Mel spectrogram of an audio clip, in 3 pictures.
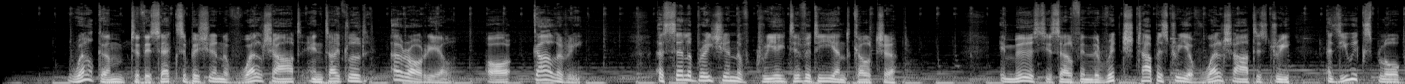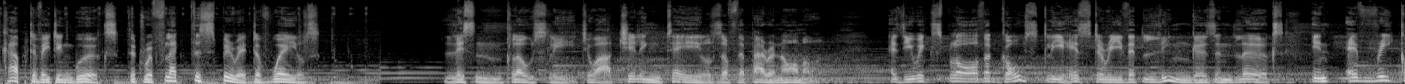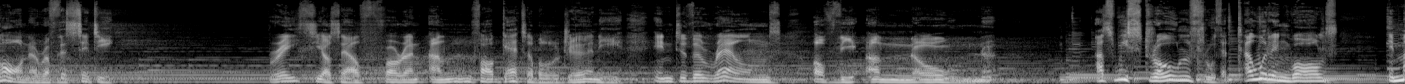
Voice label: english british audio guides

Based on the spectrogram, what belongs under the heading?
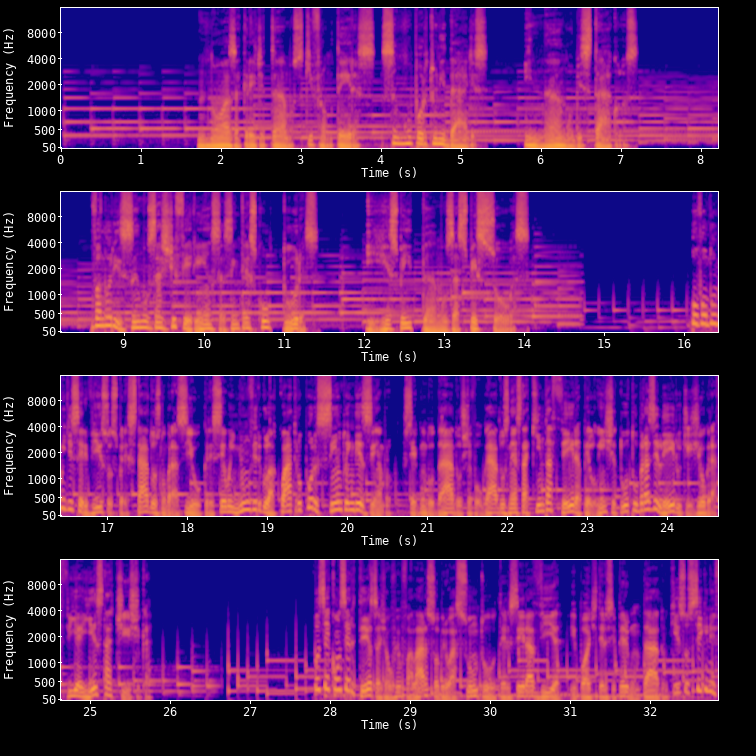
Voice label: portuguese brazilian corporate videos

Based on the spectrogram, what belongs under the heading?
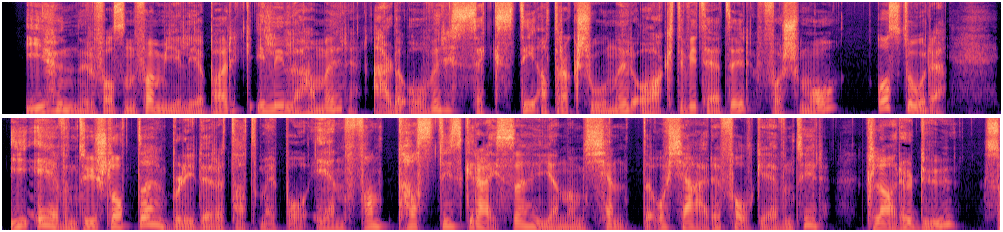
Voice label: norwegian promos

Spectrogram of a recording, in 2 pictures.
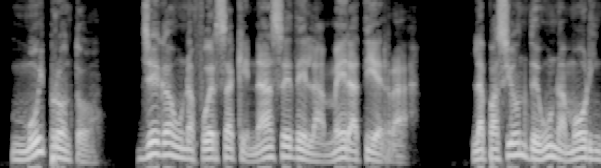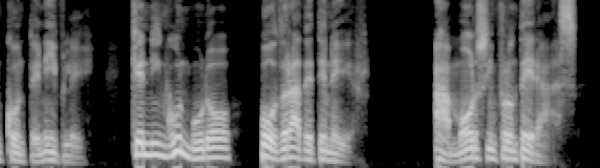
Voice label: spanish latin american neutral movie trailers

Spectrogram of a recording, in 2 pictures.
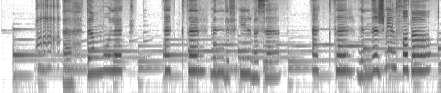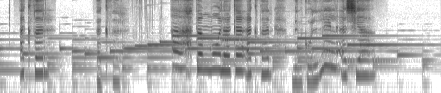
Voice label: arabic

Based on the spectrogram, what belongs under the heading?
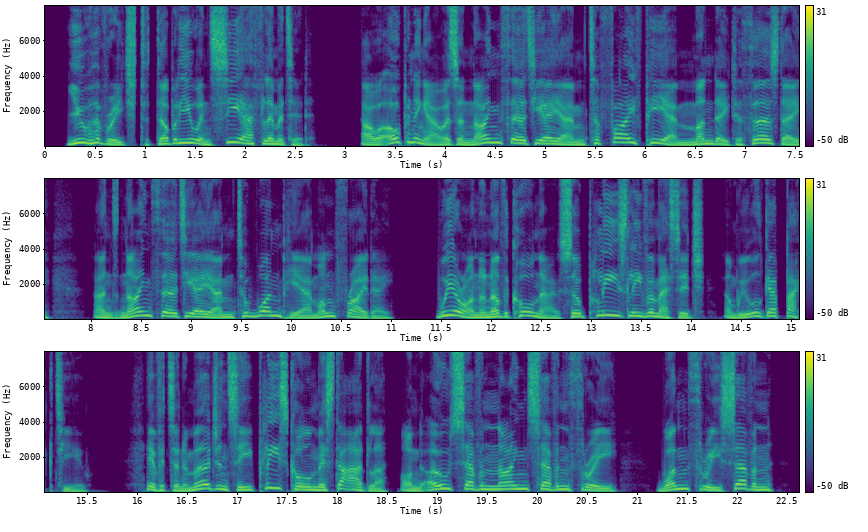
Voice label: english british ivr

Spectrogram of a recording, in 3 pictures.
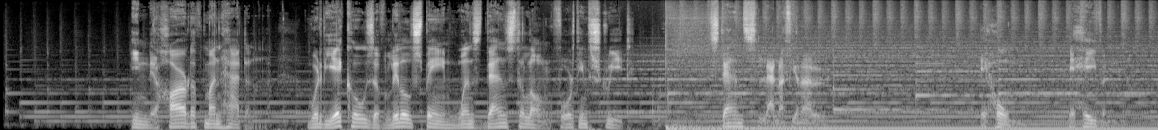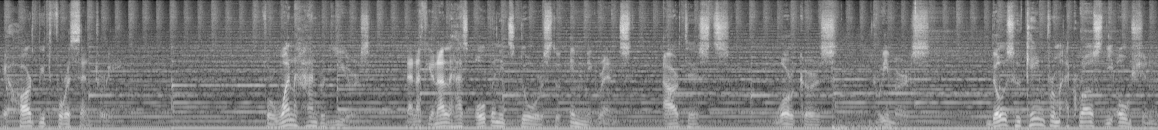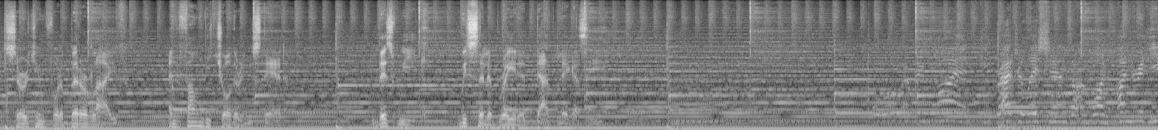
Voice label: english corporate videos

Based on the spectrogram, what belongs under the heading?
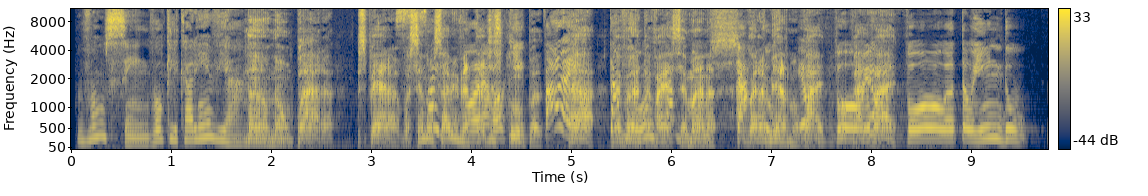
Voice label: Portuguese Brazilian animation

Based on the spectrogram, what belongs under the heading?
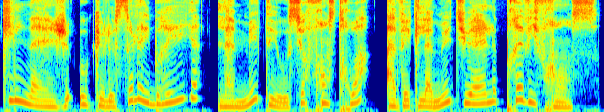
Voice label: french commercial

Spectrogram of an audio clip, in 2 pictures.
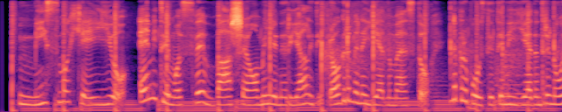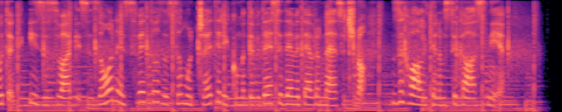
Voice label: Serbian automotive; Professional Serbian native voice-over actor from Belgrade

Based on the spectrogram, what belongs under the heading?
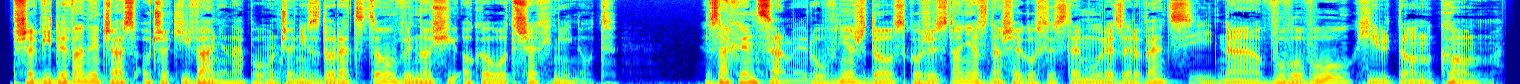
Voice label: polish ivr; Ein professioneller polnischer Sprecher mit langjähriger Erfahrung in landesweiten Medien

